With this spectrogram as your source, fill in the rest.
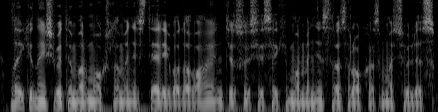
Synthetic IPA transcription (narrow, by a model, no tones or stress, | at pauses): lˠɐɪkʲɪnɐɪʃʲʋʲɛt̪ʲɪmɐɪɾmoːkslˠoːmʲɪnʲɪsʲt̪ʲɛɾʲɪjɛɪʋɐd̪oːʋɑˑʊjɛnʲt̪ʲɪsʊsʲɪsʲɛkʲɪmoːmʲɪnʲɪst̪ɾɐsɾɔkɐsmɐsʲʊlʲɪs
